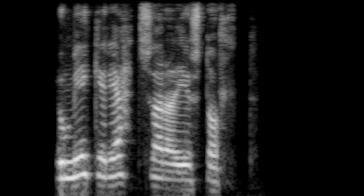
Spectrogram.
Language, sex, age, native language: Icelandic, female, 50-59, Icelandic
